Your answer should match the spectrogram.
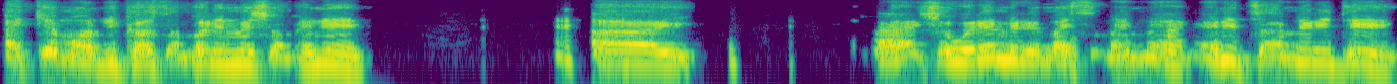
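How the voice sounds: In a put-on character voice, a man speaks hoarse and raspy at a high pitch, with very wide pitch swings, a moderate pace and long, frequent pauses.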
